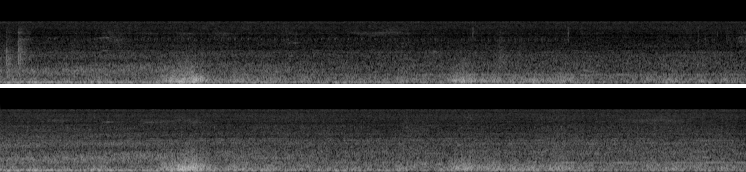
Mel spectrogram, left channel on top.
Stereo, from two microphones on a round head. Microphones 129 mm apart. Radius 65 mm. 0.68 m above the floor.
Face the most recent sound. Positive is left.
turn(degrees=-75)  # may be behind; listen again after turning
